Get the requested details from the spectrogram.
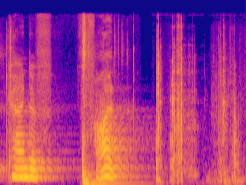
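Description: A heavy trunk lid thuds open.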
